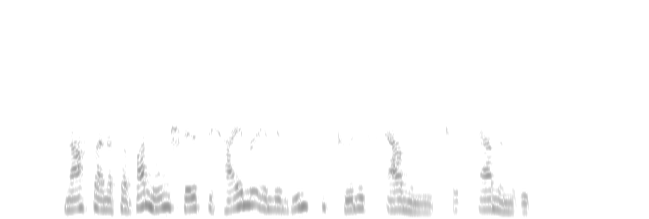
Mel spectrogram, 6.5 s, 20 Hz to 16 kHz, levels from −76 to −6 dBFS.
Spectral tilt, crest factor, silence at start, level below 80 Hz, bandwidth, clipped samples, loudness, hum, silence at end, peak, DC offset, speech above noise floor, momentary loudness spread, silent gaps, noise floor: -8.5 dB/octave; 18 dB; 0.65 s; under -90 dBFS; 11 kHz; under 0.1%; -58 LUFS; none; 1.2 s; -40 dBFS; under 0.1%; 31 dB; 9 LU; none; -88 dBFS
